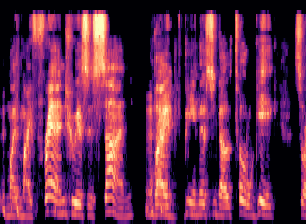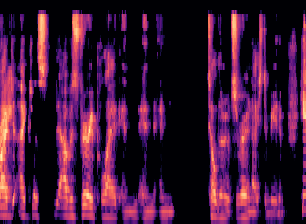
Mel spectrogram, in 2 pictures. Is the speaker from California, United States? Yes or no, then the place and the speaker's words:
yes; California, United States; I grew up in California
